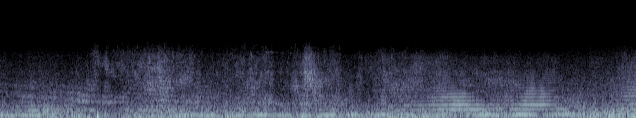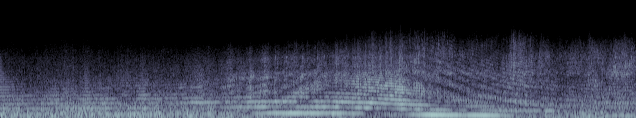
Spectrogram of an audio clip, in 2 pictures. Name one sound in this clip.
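A propeller plane's engine roars overhead, its pitch rising and falling as it swoops.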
